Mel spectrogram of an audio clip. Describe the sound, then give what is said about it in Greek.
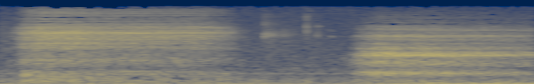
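Deep, loud breathing forms a warm-up inhale-exhale exercise: one long airy breath is followed by a short pause and then a second long, rushing breath. No words are spoken. “Κάνουμε εισπνοή-εκπνοή πρώτα να ζεσταθούμε.”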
